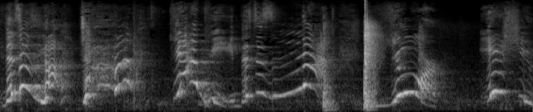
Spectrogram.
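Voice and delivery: high, loud laughing disbelief; laughing outrage. Real, not acted. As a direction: laugh it out, then shout. Laughing outburst at Gabby.

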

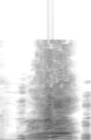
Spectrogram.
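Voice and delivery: loud, high incredulous yelp; shocked what. Retold or imitated. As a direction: blurt it out in disbelief. Audience shocked by nine eleven joke.

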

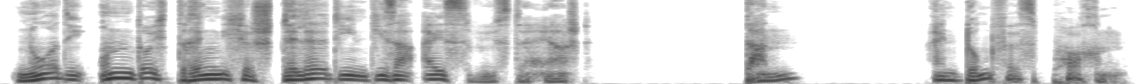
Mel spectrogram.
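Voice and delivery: plain reading voice

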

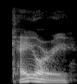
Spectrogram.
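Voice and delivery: Kaori said "KAY-or-ee", falling; Kaori as a settled "kay-ori"; Americanized pronunciation. Shown as a demonstration. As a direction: say Kaori with a long "kay" and English r. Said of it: "I'm gonna say Kaori".

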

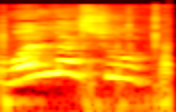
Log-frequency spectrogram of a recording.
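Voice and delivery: والله شو high and loud, falling; scornful refusal. Shown as a demonstration. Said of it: "You see the tone in my, of my voice?".

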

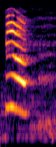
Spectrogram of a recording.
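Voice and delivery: squeaky imitated meow, high and bright. Imitating the mewing cats for viewers with a high meow. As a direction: mimic a kitten's meow.

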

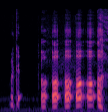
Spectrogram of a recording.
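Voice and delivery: ordinary talk

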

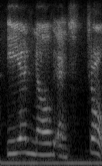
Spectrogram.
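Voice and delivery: nose and throat said slowly; teacher slows down nose and throat for learners; slow demo. Shown as a demonstration.

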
